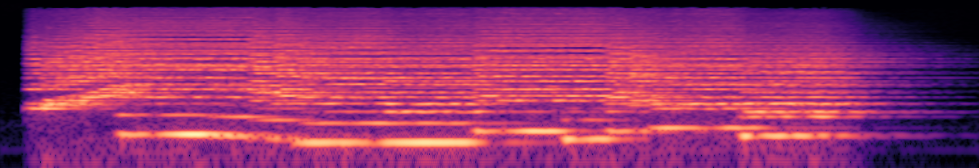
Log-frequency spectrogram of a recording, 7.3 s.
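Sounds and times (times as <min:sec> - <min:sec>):
strings: 0:00.2 - 0:07.0.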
